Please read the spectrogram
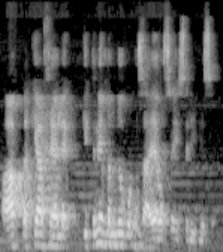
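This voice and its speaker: A man gives a humorous religious lecture, telling stories with jokey asides to an audience of students. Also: fairly high pitch. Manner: storytelling, jokey asides, quoting voices. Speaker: religious scholar giving a talk. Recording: echoey hall, faint music.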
